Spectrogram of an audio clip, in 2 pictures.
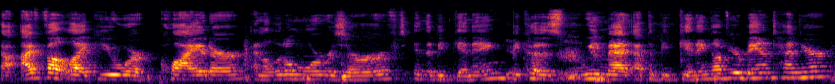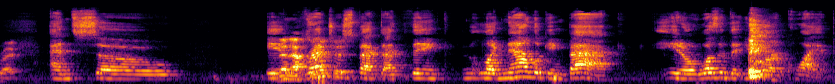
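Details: Adult woman speaking; no speech disorder.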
